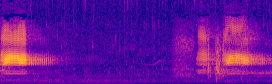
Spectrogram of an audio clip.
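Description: Common goldeneye ducks give courtship calls on the icy waters of Lake Champlain, Vermont: two short, buzzy, high-pitched notes, one at the start and one near the end, fairly loud over a quiet outdoor background with a faint steady hum.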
